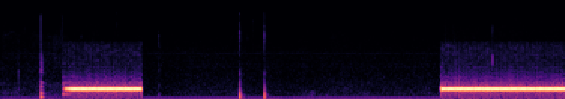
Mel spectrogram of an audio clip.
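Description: Telephone ringing tone on an outgoing call: two long, steady mid-pitched tones separated by a pause of about four seconds, with a few sharp clicks in between and no voices.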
